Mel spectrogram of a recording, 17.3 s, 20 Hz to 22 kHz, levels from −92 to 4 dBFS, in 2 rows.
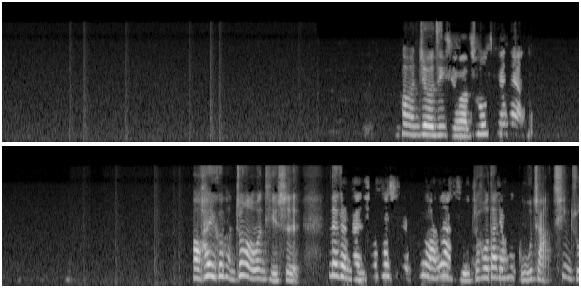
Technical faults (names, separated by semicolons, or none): other side's voice leaking through; speech suppressed in double talk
